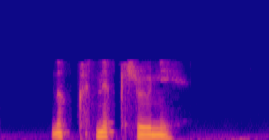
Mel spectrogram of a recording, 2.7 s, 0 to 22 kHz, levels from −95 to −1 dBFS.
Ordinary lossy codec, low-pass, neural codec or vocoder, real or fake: MP3, 24 kbps; 3.6 kHz; codec, 16 kHz, 1 kbps, X-Codec, HuBERT features, trained on balanced general audio; fake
